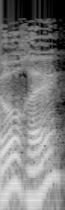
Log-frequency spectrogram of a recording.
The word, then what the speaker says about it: aurait: Il aurait, same thing here. Final T is not pronounced.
